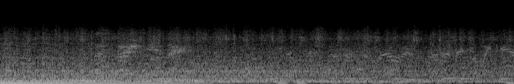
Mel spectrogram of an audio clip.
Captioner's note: spaceship whirring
